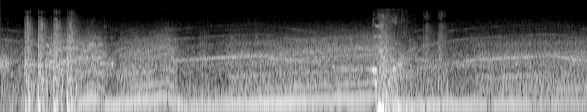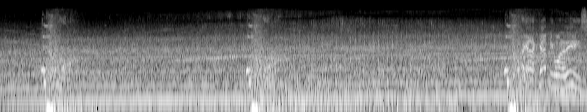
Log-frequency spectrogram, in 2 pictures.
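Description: A car driving in the video game Gangstar Vegas: a loud engine revs up and settles into a steady drone, with gear changes and short screeching bursts at intervals along the way.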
